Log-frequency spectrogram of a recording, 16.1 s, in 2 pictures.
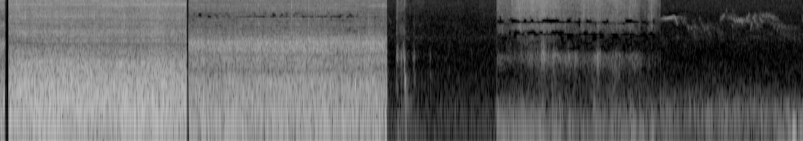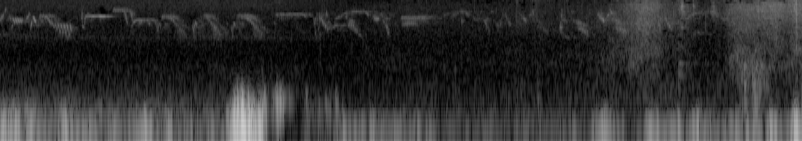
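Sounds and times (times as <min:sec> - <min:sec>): wind rumble on microphone: 0:00.0 - 0:03.9, 0:07.1 - 0:12.2.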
